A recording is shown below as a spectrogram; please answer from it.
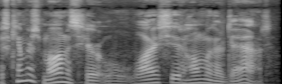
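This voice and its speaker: A man's voice: mid-range voice, lively intonation, fairly quick, breathy edge. A man acting an anxious, stubborn seventeen-year-old boy in an audio drama, with urgent questions and swearing. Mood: alarmed, urgent.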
